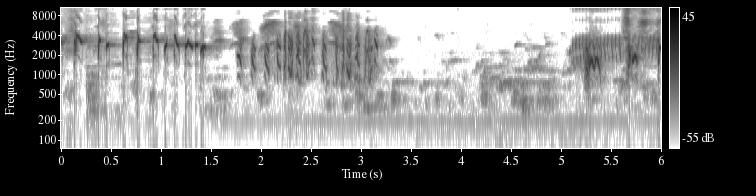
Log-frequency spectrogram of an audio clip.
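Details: Blue-winged leafbird in full song, calling out a rival: rapid chattering and whistled notes in dense bursts, a short pause, then another loud chattering phrase.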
